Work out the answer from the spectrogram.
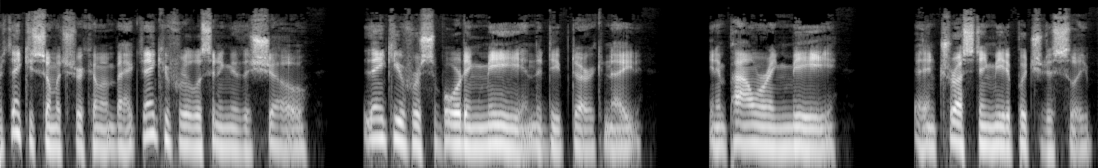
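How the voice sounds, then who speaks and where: A male podcast host with a very creaky, fry-laden voice at a middling pitch. He wanders through a bedtime monologue meant to send people to sleep, stopping and restarting with plenty of ums. The sound is close and dry, with no room around it. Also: dry recording. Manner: meandering, halting with many ums and repeated words. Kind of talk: rambling bedtime monologue to lull listeners to sleep.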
